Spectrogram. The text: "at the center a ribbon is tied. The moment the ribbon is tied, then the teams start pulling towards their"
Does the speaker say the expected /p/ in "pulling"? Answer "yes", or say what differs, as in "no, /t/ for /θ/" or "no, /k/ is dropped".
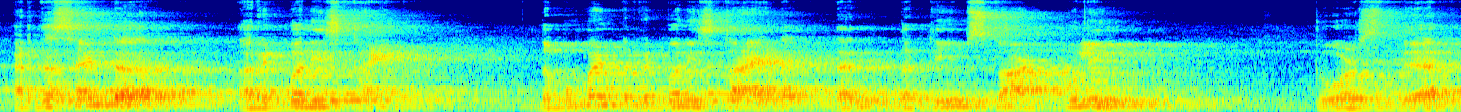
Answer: no, /f/ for /p/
